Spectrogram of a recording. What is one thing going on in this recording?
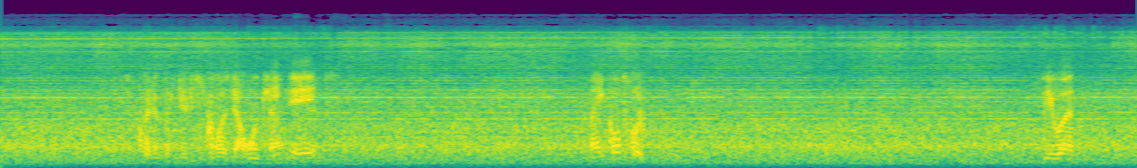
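A man speaks briefly and calmly through a crackly radio.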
